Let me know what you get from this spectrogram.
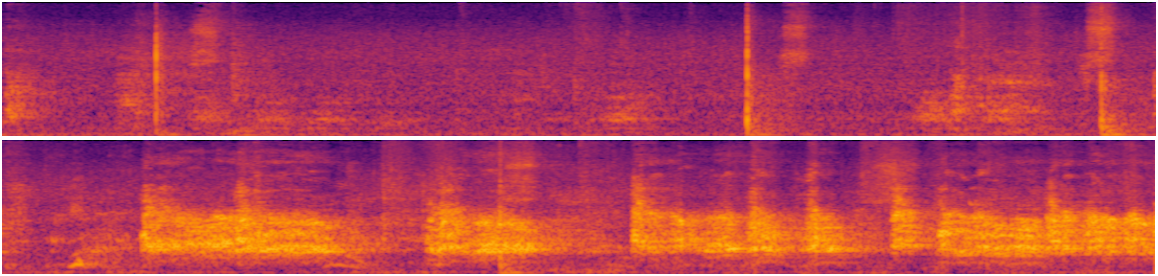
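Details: Staffordshire Bull Terrier guarding its garden as an unmasked stranger approaches; quiet start with a few knocks, then from about six seconds a run of loud, broad barks in close bursts until the end.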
